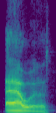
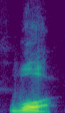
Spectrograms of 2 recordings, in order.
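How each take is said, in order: First: Said in the usual way. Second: "war" said as the word war, for "our"; Geordie war for our. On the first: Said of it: "instead of using". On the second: Shown as a demonstration. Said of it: "he says".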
